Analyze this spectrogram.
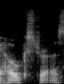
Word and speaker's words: Hoekstra: up on that because I think phonetically if you pronounced it in in English and you were American you would say hoax to us so that's just what I go with now excellent cool so the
